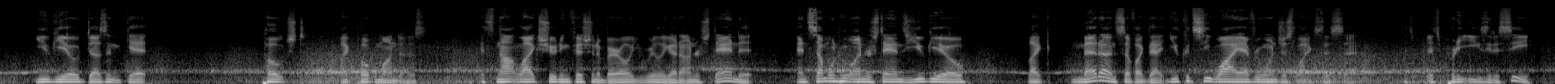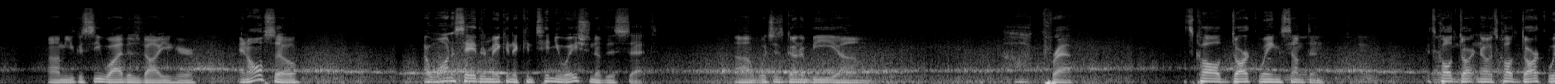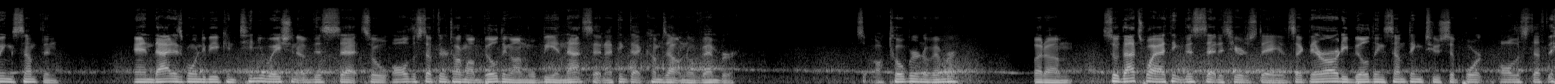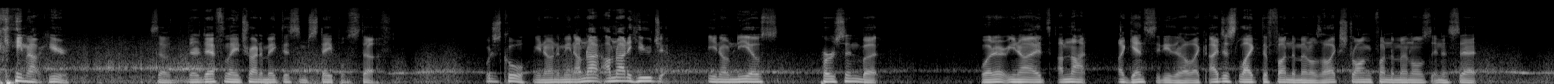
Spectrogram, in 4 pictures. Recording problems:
wind noise on the microphone; heavy; 8 dB below the speech

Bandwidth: 14.5 kHz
